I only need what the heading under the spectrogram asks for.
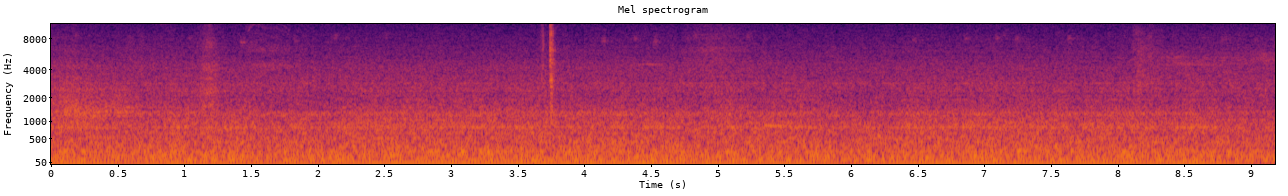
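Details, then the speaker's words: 2004 GMC Savana 3500 6.0-litre with 237,000 miles, towed in as a no-crank and now running: a steady, even, smooth low idle with no knocks or misses. It runs fairly well, with code P0449 vent solenoid circuit showing. "doesn't run too bad for a 6-litre with two hundred and thirty seven thousand miles on it as far as it runs at all actually"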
